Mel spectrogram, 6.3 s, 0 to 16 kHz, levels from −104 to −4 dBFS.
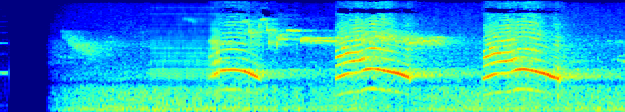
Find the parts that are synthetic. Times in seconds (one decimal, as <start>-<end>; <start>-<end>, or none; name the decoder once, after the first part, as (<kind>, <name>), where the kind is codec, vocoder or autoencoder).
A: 1.5-2.2 (vocoder, Vocos)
